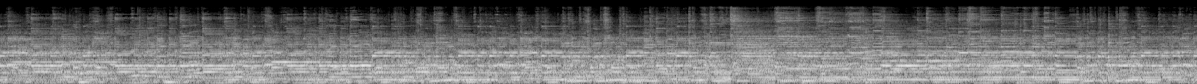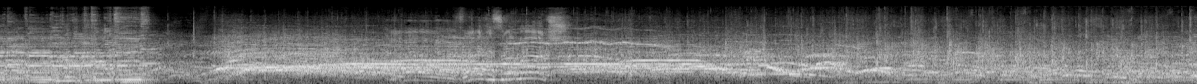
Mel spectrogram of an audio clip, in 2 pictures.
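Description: Live bluegrass band playing an instrumental passage on banjo, acoustic guitar and upright bass. The tune stops suddenly a little past halfway, and the crowd cheers and whoops.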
